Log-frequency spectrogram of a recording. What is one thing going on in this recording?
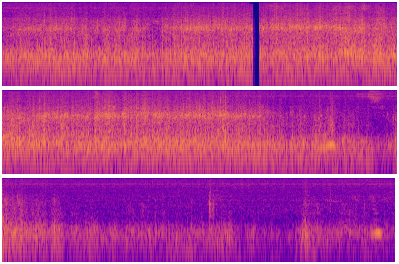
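Wind buffets and rumbles loudly outdoors, easing off toward the end.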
